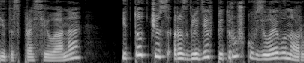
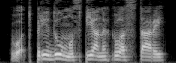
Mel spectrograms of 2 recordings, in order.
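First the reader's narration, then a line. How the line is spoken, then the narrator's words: Grumbled. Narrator (Russian): проворчала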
